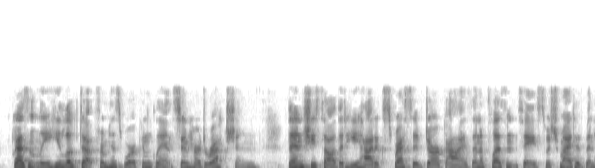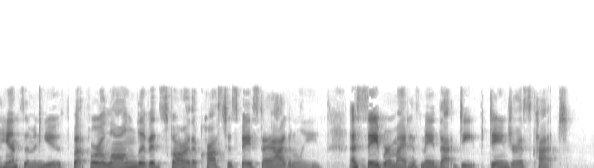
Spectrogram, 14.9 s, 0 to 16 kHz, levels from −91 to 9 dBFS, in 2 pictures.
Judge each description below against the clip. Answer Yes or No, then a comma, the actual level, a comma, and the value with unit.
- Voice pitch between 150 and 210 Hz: Yes, medium, 185 Hz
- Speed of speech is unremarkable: No, fast, 210 wpm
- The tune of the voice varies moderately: Yes, average, 3.1 semitones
